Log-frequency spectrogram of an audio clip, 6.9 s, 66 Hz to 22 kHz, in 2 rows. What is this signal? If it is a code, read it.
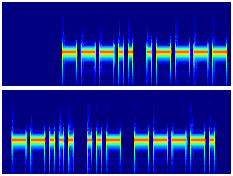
Morse code, heard as a keyed tone, about 17 wpm, 700 Hz. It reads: 817U9
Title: Code Groups - 5 Letter:Numbers - 17wpm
